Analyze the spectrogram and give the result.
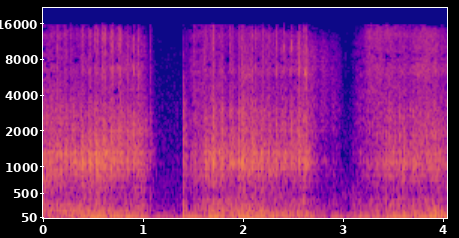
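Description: Long nails scratch and tap across the ridges of a flat sheet of exposed, ribbed corrugated cardboard resting on a wooden table. The result is dense, rapid, rasping scratches in three bursts separated by short quieter pauses, with a hiss-like band around 1.1 kHz over a low rumble.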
